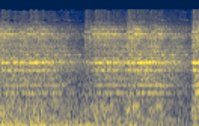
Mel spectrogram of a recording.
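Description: A crackling energy blast roars loudly.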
